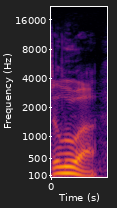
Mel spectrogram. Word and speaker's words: Illuga: It's the G is silent, Illuga. And I saw all the people gathered around him.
